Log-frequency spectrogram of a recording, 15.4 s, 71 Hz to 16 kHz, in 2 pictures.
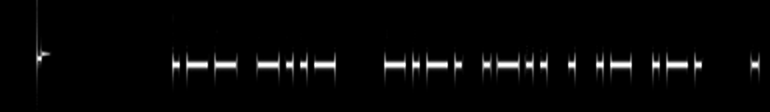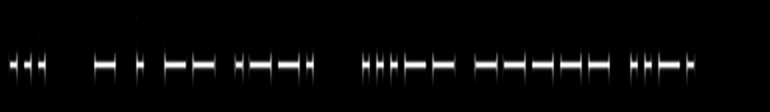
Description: Morse code, heard as a keyed tone, about 17 wpm, 700 Hz. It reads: WX CLEAR ES TEMP 30F
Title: Practice QSO - Exchange 2 - Info - 17wpm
